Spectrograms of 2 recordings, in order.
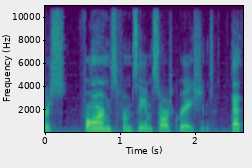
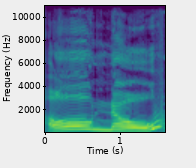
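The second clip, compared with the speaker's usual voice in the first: dismayed; 5 semitones higher, 9 dB louder than usual. Retold or imitated. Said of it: "I thought".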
